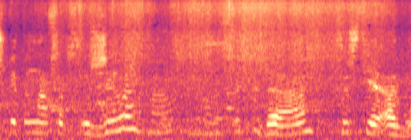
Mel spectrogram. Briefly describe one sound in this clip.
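A middle-aged woman talks close by.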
